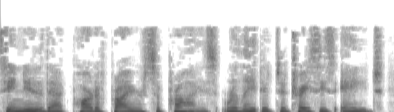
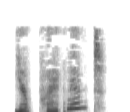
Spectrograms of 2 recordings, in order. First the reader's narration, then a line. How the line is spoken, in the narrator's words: Pryor asked, her voice rising with disbelief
